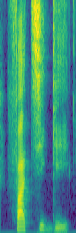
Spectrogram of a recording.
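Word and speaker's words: fatiguée: que você está cansada, a pronúncia será a mesma. que é fatigue. No entanto, na escrita nós colocamos aqui uma vogalzinha fatigue, mesma pronúncia, só que aqui você já entende que é para uma mulher impression que tu é fatig.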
